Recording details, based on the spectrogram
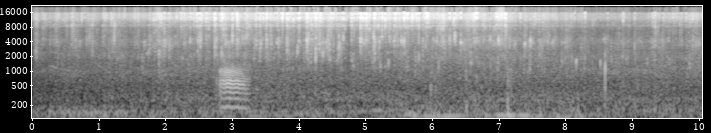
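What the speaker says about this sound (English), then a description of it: "it's kind of raining outside" Steady rain falls outside a vacant triplex rental house, a continuous even wash of patter with one brief spoken word early on.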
